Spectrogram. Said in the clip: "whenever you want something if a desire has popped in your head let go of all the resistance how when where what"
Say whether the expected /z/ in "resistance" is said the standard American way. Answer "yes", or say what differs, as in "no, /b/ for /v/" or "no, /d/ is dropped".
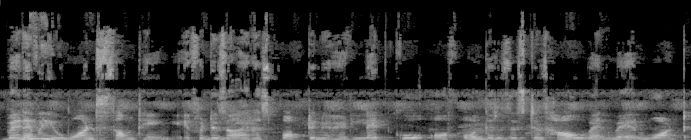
yes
